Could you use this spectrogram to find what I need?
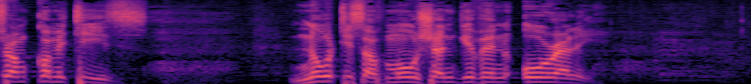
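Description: A man speaks calmly and formally into a microphone.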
